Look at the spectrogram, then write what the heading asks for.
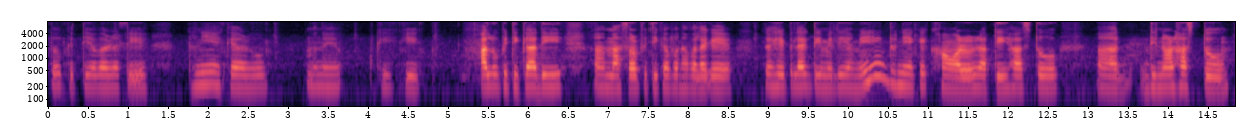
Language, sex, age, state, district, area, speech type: Assamese, female, 18-30, Assam, Jorhat, urban, spontaneous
